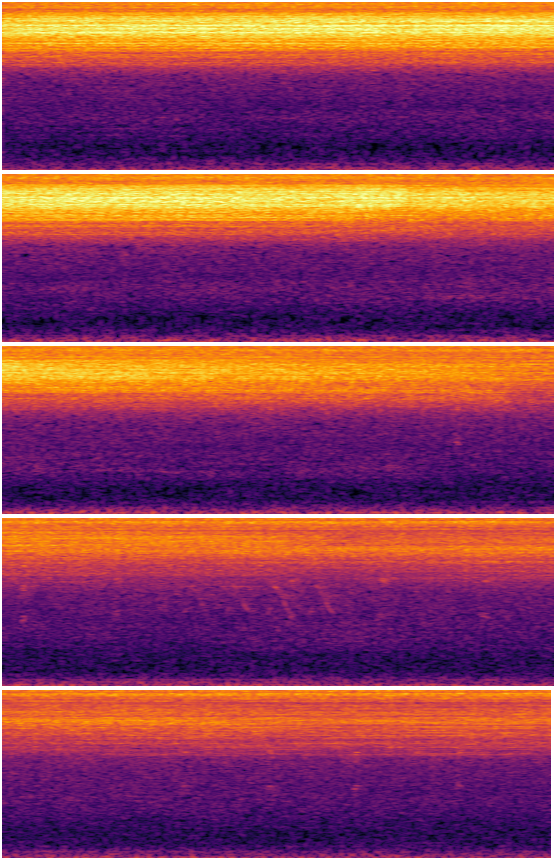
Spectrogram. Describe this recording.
Sitting on this nature trail, listening to the sounds of birds and bugs come and go.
